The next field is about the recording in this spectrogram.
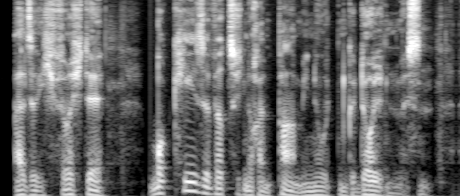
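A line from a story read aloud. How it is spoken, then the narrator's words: With a fake sigh. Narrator (German): meinte er mit einem gespielten Seufzer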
